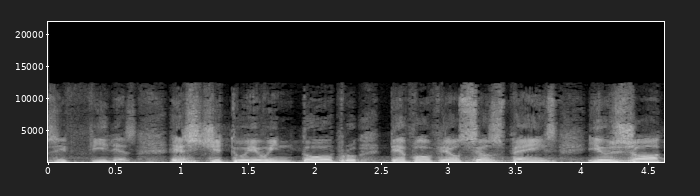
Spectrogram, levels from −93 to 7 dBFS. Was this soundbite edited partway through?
no; 0 cuts

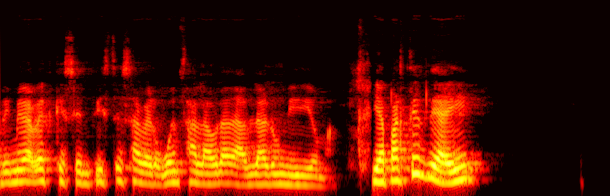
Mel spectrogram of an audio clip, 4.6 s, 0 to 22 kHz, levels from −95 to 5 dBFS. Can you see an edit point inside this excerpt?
yes; 1 cut; at 2.7 s

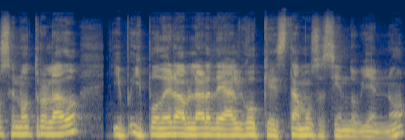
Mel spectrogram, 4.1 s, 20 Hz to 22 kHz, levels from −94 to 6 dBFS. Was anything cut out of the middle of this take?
no; 0 cuts

